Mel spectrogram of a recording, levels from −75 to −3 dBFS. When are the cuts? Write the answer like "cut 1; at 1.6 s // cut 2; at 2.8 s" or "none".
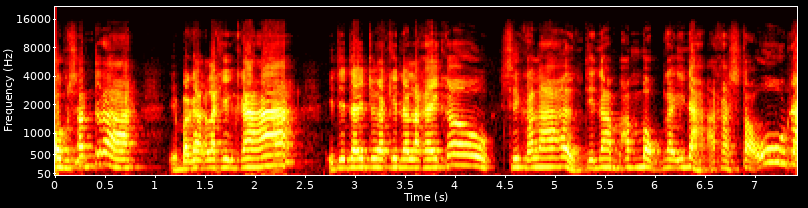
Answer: cut 1; at 4.4 s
